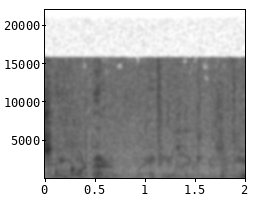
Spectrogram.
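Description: Quiet, low talking from people on and near the stage, with a brief click at the very start.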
